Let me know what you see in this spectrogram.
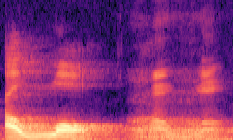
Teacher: Lam tebel itu nggak monyong Bapak Ibu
